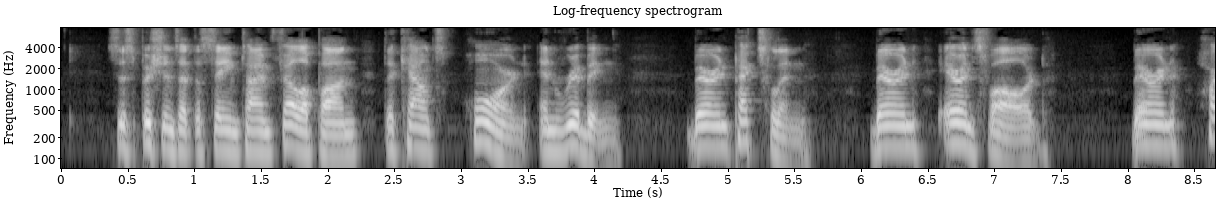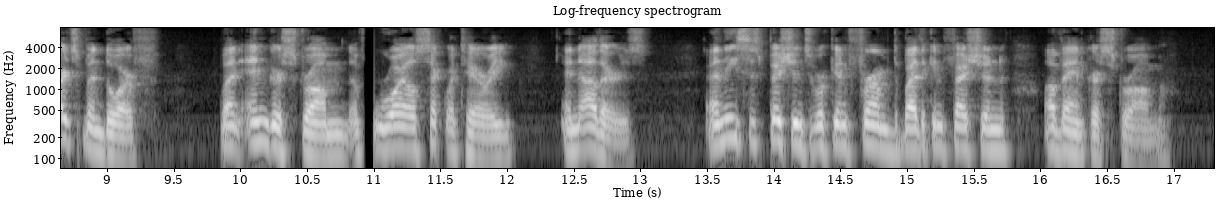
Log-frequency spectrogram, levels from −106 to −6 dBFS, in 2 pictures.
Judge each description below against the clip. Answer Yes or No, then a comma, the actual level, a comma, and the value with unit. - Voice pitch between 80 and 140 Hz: Yes, low, 135 Hz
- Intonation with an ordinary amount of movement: Yes, average, 4.5 semitones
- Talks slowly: Yes, slow, 120 wpm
